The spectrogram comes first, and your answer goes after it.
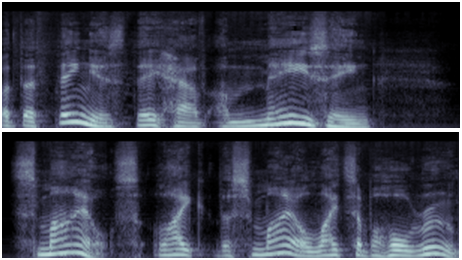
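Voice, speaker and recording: A man with an American accent speaks at a fairly high pitch with very wide pitch swings. The recording is very clean, with a silent background. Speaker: Bible teacher. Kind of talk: radio interview on faith.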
